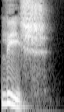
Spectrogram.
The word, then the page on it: leash: British English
